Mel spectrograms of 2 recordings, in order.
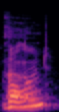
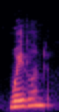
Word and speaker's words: Wayland: Did I pronounce it right? Voland. Wayand. Yeah, Wayland. Oh, it's a soft uh named Yeah.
